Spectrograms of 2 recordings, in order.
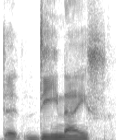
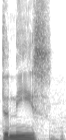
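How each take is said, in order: First: The name is said as D Nice. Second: The name is said in its usual way. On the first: The speaker calls it wrong. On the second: The speaker calls it right.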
